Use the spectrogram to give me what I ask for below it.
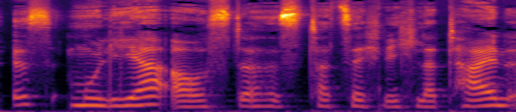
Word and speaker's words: Mulier: Man spricht es nicht Französisch aus, aber ich habe jetzt schon alles fast gehört, wie man es ausspricht. Aber offiziell spricht man es MULIER aus, das einfach nur auf Latein Frau bedeutet.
